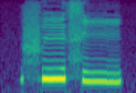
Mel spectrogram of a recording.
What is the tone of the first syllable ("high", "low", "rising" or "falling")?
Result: high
